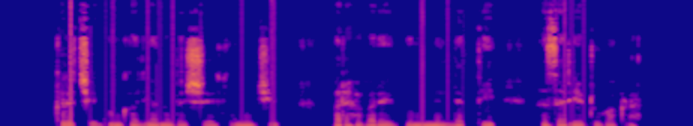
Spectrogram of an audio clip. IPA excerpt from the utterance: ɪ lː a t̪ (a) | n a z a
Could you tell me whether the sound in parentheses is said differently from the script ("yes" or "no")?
yes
